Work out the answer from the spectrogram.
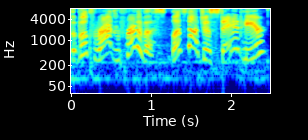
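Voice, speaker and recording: A woman's voice: extremely high pitch, big pitch swings, brisk, bright, forceful tone, slight background noise, full character voice. A woman playing a brash, laid-back young adventurer in an anime game. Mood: eager.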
